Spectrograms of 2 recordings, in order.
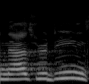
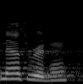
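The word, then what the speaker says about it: Nasreddin: I have told a couple of Nazarine stories before and in the past I pronounced it Nazruden which turns out to be wrong. It's the wrong way to say it.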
